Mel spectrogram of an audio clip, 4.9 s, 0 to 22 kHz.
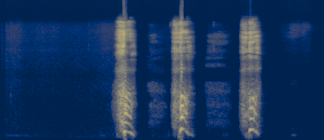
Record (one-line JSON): {"exhalation_length": "4.9 s", "exhalation_amplitude": 32768, "exhalation_signal_mean_std_ratio": 0.26, "survey_phase": "beta (2021-08-13 to 2022-03-07)", "age": "45-64", "gender": "Female", "wearing_mask": "No", "symptom_cough_any": true, "symptom_runny_or_blocked_nose": true, "symptom_fatigue": true, "symptom_headache": true, "symptom_onset": "1 day", "smoker_status": "Never smoked", "respiratory_condition_asthma": true, "respiratory_condition_other": false, "recruitment_source": "Test and Trace", "submission_delay": "0 days", "covid_test_result": "Negative", "covid_test_method": "RT-qPCR"}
